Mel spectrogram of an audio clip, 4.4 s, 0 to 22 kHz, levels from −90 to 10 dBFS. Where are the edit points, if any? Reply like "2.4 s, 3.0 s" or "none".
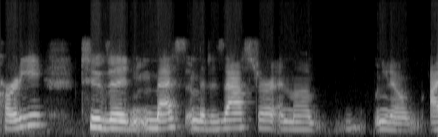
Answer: none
